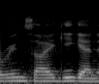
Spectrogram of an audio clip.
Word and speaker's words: Rinzai Gigen: And now today I'll take his counterpart, Linxi Yixuan, or Rinzai Gigen as his name is pronounced in Japanese.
